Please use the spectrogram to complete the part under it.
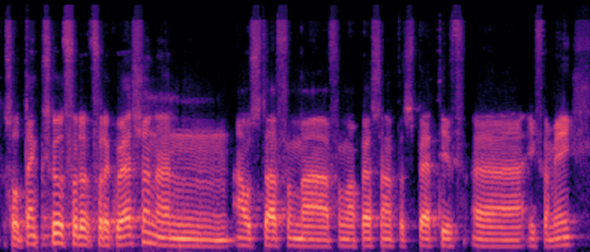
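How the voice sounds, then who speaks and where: A man with an Italian accent, a venture investor answering as a panelist in a webinar in a measured, thoughtful way. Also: lowish voice, fairly even intonation. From Italy.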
